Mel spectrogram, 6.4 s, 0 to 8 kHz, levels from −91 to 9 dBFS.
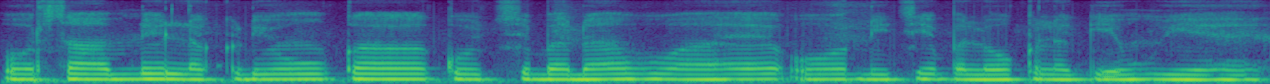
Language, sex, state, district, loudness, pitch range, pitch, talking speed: Hindi, female, Rajasthan, Jaipur, -14 LUFS, 180-190 Hz, 185 Hz, 130 wpm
